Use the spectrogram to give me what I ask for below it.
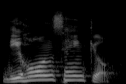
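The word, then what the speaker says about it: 日本宣教: 니혼 생교. 일본 말 하신 겁니다. 일본 선교를 니혼 생교라고 발음합니다.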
